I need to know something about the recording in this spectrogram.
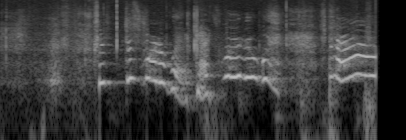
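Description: A person's high, wavering wordless cries and whimpers, several in a row with the pitch bending up and down, cut off suddenly near the end.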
